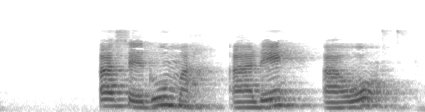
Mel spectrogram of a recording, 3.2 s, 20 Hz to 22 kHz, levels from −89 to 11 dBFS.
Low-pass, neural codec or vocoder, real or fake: 7.2 kHz; none; real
